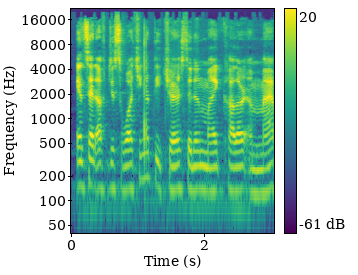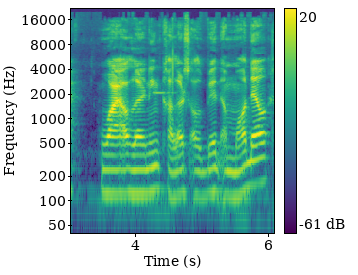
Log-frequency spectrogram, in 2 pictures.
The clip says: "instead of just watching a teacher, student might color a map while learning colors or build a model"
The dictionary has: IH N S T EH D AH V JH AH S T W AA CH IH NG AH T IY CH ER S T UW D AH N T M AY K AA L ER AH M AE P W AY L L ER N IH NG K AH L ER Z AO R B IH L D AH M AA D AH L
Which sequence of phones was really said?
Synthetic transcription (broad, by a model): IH N S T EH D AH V JH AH S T W AA CH IH NG AH T IY CH ER S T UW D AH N M AY K AA L ER AH M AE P W AY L L ER N IH NG K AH L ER S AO L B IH D AH M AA D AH L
